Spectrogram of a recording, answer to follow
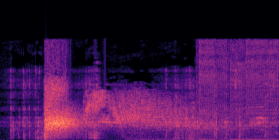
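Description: A segment-transition stinger: a sharp whip-crack whoosh sound effect about a third of a second in, trailing off, followed by a short musical jingle with low bass notes.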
